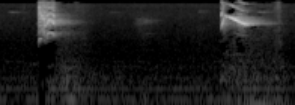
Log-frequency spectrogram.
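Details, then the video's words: Yellow-faced siskin singing for pairing and warm-up: two separate piercing high notes about two and a half seconds apart, the first a short burst, the second a clear downward-sliding whistle. "CANTO PARA ENCARTE E ESQUENTA PINTASSILGO DO NORDESTE"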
